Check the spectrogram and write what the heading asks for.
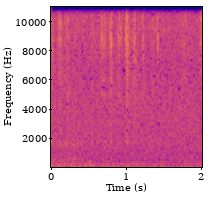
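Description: Faint scratchy rubbing of a fingertip working powder eyeshadow in the pans and swatching it.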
